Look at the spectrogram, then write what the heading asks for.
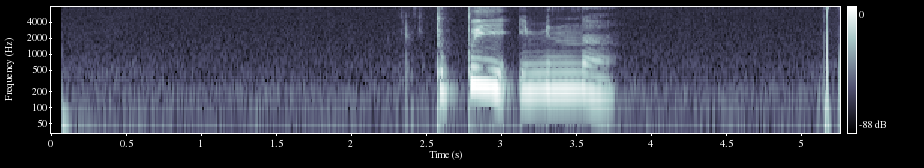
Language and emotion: Russian, angry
